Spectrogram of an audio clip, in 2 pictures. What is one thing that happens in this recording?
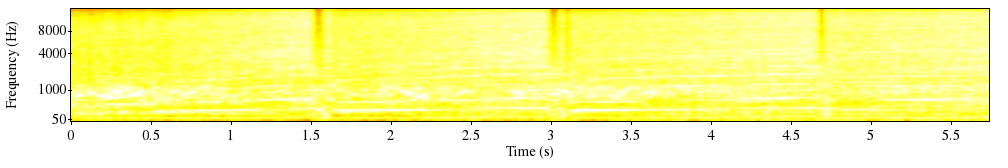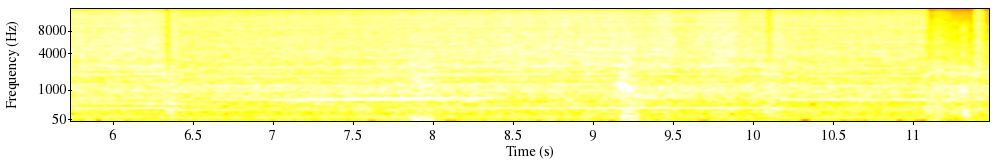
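A racing car engine revs higher and higher, dropping briefly at each gear change.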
